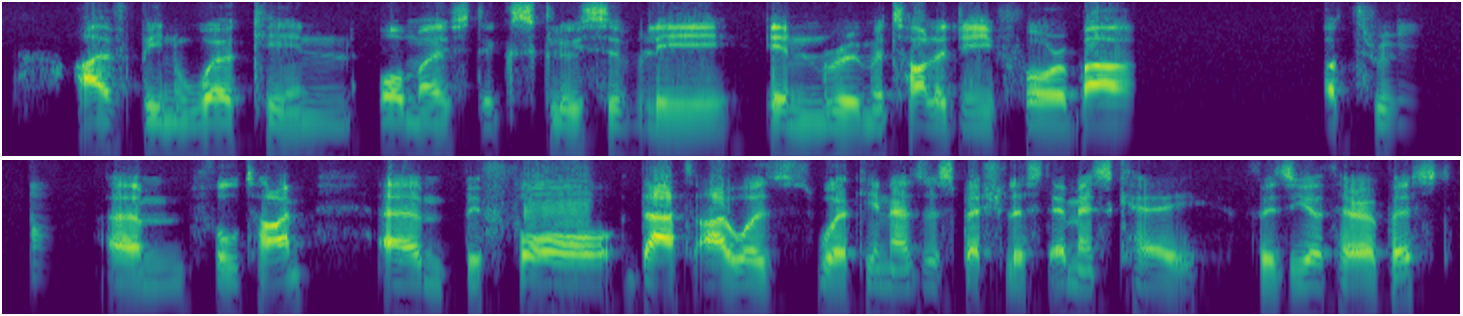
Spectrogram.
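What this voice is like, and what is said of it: South African accent. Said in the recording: “your listeners can tell by my wonderful accent that I'm South African”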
